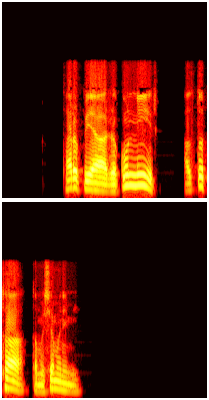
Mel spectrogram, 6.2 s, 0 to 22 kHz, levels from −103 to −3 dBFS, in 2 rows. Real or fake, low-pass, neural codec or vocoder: real; 7.2 kHz; none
